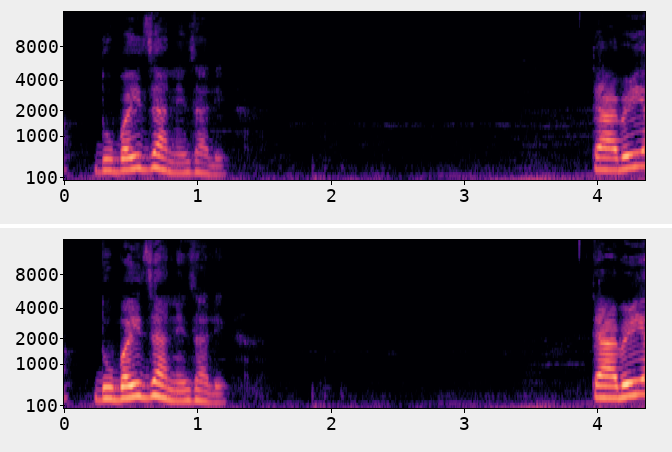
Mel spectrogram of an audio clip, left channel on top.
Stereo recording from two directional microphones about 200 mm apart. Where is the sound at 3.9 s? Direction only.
35° right (ahead or behind).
